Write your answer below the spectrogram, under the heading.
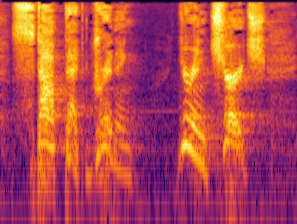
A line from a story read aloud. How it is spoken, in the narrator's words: his mother in a stage whisper that could be heard in a little theater off Broadway said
